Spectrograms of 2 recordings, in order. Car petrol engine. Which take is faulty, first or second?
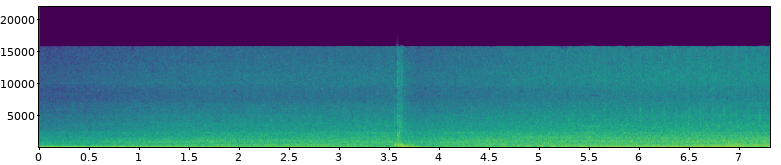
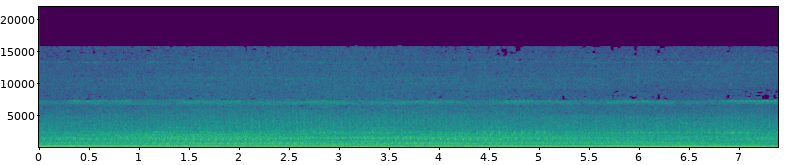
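second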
